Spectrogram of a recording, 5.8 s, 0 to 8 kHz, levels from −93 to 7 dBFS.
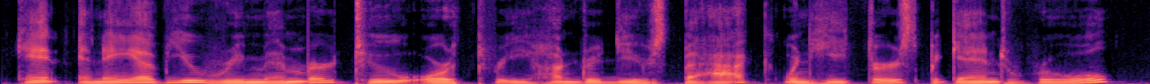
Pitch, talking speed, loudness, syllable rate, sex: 135 Hz, 175 wpm, -18 LUFS, 4.2 syllables/s, female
